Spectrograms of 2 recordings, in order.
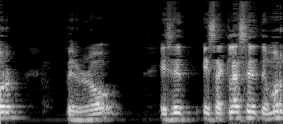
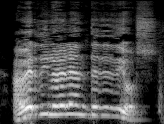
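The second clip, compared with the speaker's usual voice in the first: demanding oath; 7 semitones higher than usual. Retold or imitated. Preacher mimics someone demanding an oath.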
